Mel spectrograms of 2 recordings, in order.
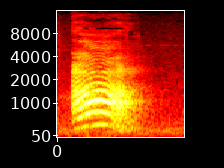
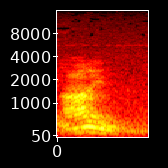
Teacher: the aleph and the ayin are very similar sounds, but the difference is that the ayin is a little more guttural, but it's very slight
